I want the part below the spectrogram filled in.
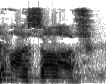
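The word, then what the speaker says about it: azav (עזב): The word forsaken here is the word azav. We would spell it A-Z-A-V-H.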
